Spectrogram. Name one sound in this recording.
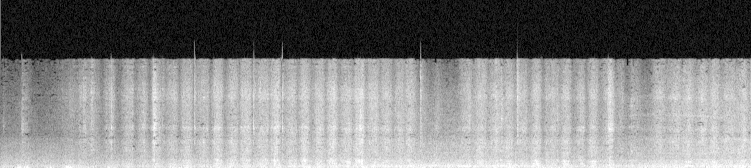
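A serrated blade scrapes back and forth, sawing through a soft board.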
